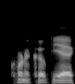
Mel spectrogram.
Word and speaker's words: cornucopia: Though I was slightly offended by Sherry's pronunciation of cornucopia because I don't have the y after the N. No. Cornucopia.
